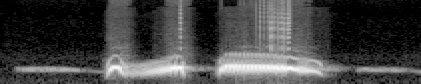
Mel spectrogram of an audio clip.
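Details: A spotted dove coos to rouse wild doves. A brief rising note swells, then a long, deep, pulsing coo fades out, with soft low murmurs before and after.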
